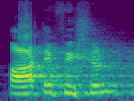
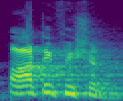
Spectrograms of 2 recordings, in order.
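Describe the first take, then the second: No difference in how they are said.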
